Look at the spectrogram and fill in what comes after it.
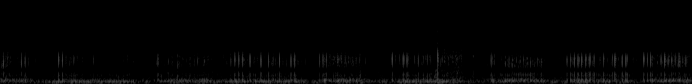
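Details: Domestic cat purring close by, a soft buzzing rumble that swells and fades in cycles of roughly one second, with faint clicks and brushing noises scattered through the room.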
